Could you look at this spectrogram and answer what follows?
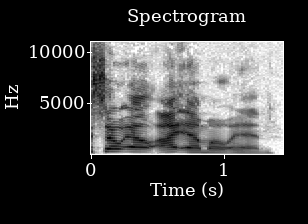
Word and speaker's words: Solimon: And it's Solimon. No, it's Solimon. That's what I just How said. could you Oh, be okay. I think Solomon? it's SA. How could No, you, no, Solimon.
